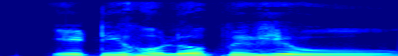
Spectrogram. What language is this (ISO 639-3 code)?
ben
